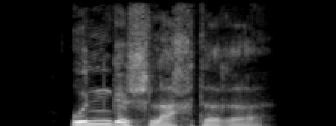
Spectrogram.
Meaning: inflection of ungeschlacht: 1. strong/mixed nominative/accusative feminine singular comparative degree 2. strong nominative/accusative plural comparative degree
- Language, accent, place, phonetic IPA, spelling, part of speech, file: German, Germany, Berlin, [ˈʊnɡəˌʃlaxtəʁə], ungeschlachtere, adjective, De-ungeschlachtere.ogg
